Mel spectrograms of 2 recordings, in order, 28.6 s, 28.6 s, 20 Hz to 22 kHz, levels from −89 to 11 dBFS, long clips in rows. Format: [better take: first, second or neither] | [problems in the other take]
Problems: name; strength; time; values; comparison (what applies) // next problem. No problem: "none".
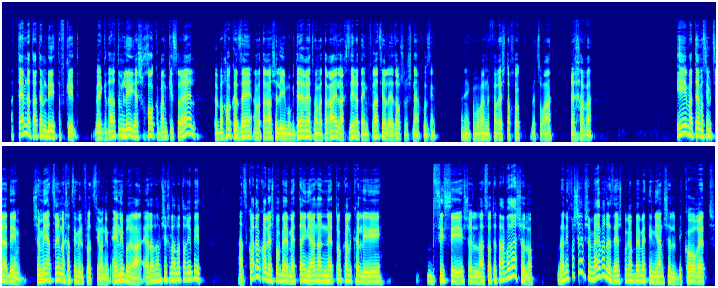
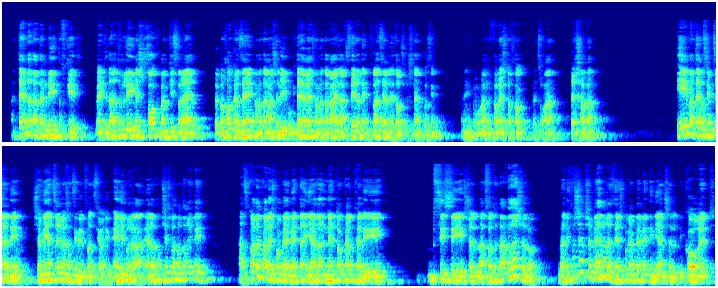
first | off-mic speech; far // room echo; noticeable; dies away in 0.5 s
